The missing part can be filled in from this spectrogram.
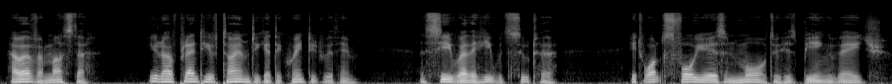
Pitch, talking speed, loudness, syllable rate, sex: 100 Hz, 200 wpm, -21 LUFS, 5.4 syllables/s, male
